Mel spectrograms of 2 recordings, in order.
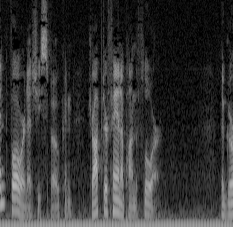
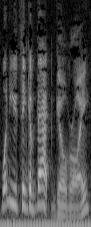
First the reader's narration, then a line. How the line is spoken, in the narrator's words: cried Wilson in a kind of ecstasy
